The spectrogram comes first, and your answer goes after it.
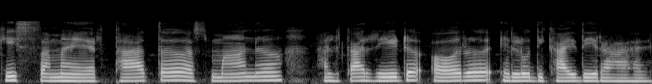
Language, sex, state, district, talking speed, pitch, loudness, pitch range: Hindi, female, Bihar, Gopalganj, 110 wpm, 170 Hz, -17 LUFS, 160-180 Hz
